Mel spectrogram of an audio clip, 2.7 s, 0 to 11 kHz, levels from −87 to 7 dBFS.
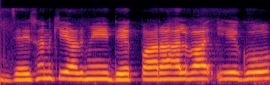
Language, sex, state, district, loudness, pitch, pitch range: Bhojpuri, female, Uttar Pradesh, Deoria, -13 LUFS, 245 Hz, 235-255 Hz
